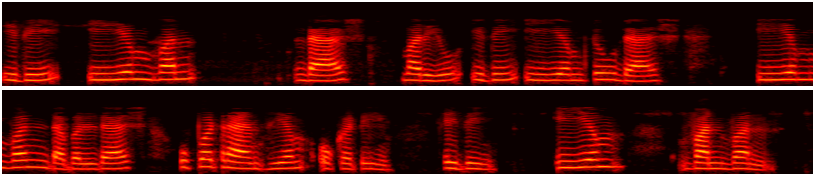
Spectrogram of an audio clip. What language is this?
Telugu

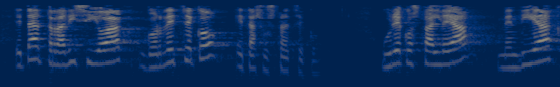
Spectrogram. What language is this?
Basque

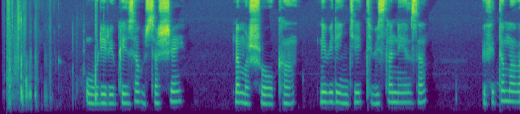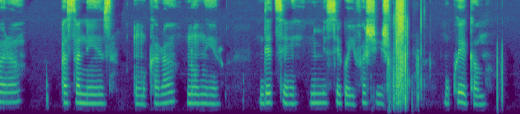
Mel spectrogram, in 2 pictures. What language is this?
Kinyarwanda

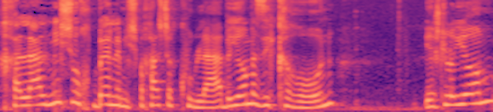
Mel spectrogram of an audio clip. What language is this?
Hebrew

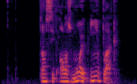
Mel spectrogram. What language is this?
Western Frisian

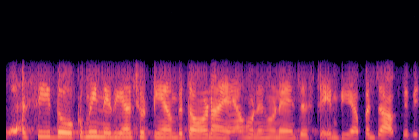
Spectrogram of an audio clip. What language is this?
Punjabi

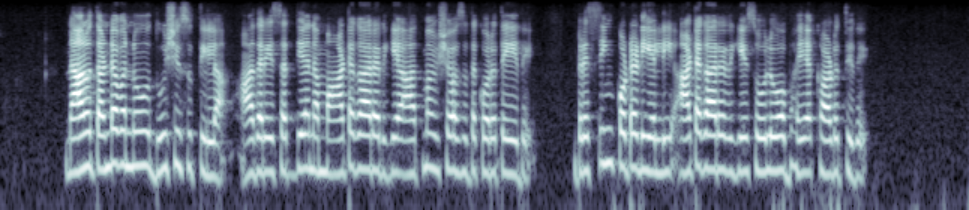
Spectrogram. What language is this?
Kannada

